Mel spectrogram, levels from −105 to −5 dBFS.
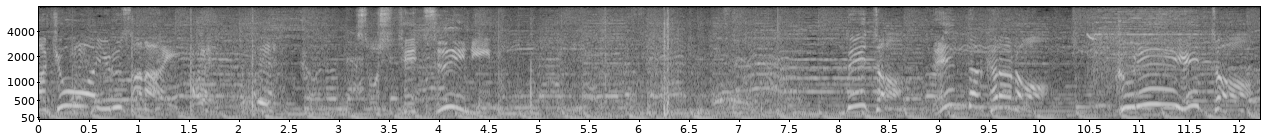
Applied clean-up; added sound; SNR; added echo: none; none; none; none.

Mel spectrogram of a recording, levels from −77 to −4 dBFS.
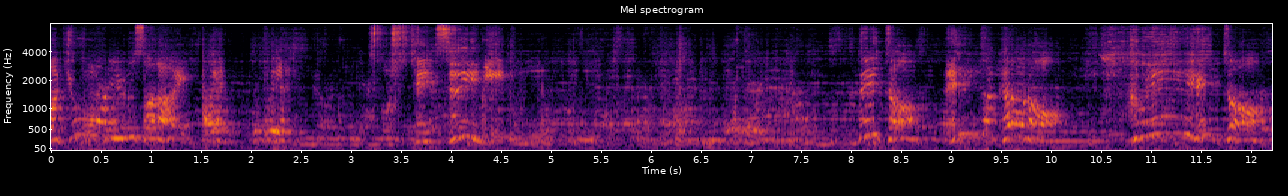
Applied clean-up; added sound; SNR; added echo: neural separator model SepFormer DNS4.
